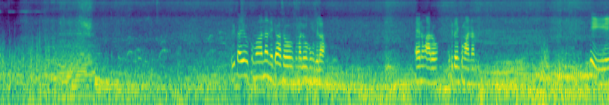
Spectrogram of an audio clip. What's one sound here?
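Other motorcycles' engines pass nearby.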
